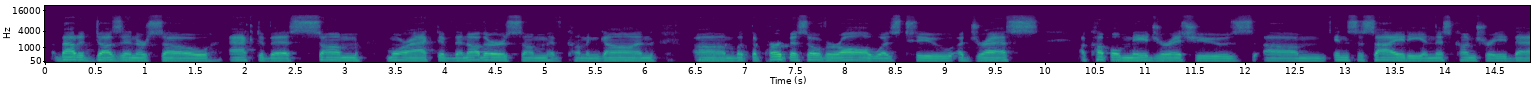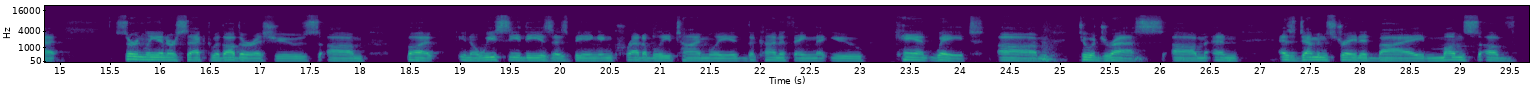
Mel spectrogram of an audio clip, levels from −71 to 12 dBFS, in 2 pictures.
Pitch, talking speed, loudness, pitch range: 115 Hz, 140 wpm, -27 LUFS, 110-120 Hz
